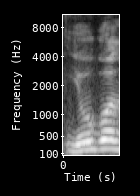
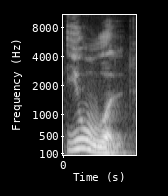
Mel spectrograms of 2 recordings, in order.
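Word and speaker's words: 유월: তাহলে এখানে ইউগোল না হয়ে উচ্চারণটা হবে ইউওল।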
